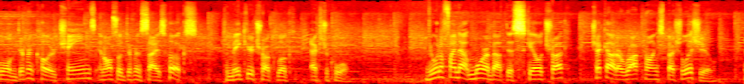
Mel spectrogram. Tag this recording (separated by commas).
Music, Speech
